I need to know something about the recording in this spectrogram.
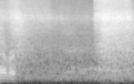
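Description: A word of speech, then a short, even hiss of about half a second near the end, over a faint steady factory hum.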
